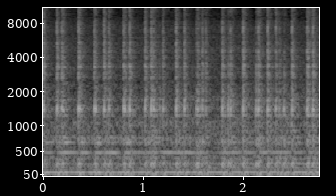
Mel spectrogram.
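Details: DKW two-stroke three-cylinder engine, believed 750 cc from a Junior with 6-volt coils and slight crank knock, just started and warming up; quick even ring-ding rattle, about seven beats a second at idle, buzzy exhaust, running well.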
